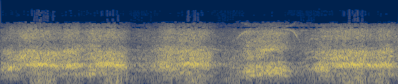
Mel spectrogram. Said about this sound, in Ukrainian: У неділю в Наві пройшли похорони протестувальників, вбитих силами безпеки, на яких люди вигукували антиурядові гасла.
